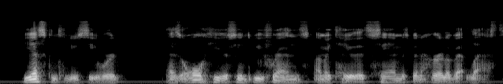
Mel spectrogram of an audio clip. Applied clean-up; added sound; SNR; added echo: none; none; none; none.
